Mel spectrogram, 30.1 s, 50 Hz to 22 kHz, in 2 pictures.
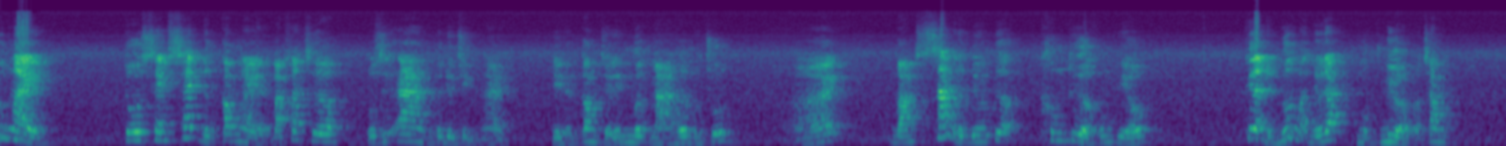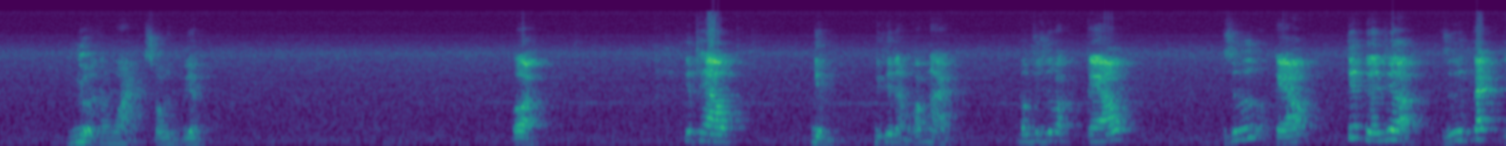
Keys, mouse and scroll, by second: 5.2 alt+click, 9.5 alt+click, 17.8 ctrl+click, 20.8 space, 26.9 click, 29.6 space.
